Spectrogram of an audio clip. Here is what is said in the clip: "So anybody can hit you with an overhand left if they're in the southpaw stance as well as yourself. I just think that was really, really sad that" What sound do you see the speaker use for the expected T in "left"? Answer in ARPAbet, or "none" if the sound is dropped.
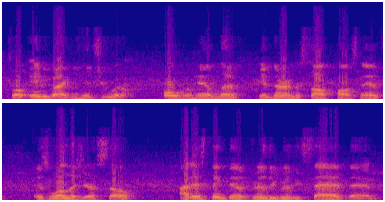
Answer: T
